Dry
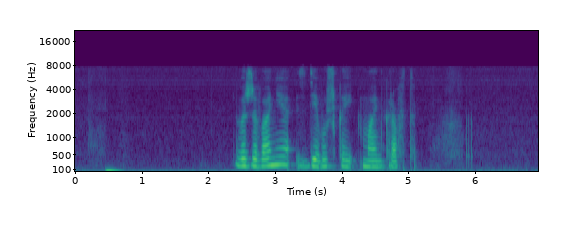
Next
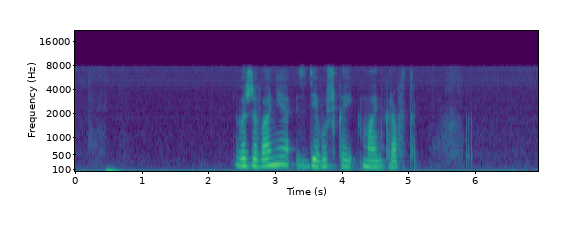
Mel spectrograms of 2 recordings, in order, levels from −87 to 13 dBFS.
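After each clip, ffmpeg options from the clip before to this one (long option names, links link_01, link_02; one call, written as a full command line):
ffmpeg -i in.wav -af "highshelf=frequency=4300:gain=11" out.wav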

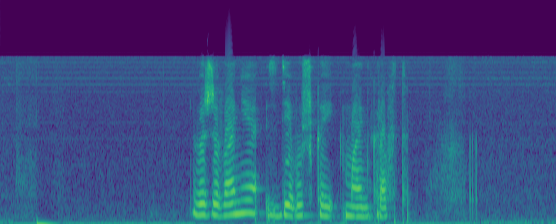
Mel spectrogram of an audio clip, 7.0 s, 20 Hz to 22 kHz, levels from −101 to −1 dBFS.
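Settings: ffmpeg -i in.wav -filter_complex "[0:a]acrossover=split=360|2400[link_01][link_02][link_03];[link_01]acompressor=threshold=-31dB:ratio=6[link_04];[link_02]asoftclip=type=tanh:threshold=-24dB[link_05];[link_04][link_05][link_03]amix=inputs=3:normalize=0" out.wav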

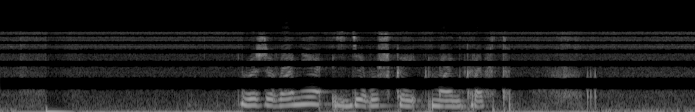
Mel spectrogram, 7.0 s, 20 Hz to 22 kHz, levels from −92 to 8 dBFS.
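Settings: ffmpeg -i in.wav -af "acompressor=threshold=-33dB:ratio=6,afftfilt=real='re*eq(mod(floor(b*sr/1024/720),2),0)':imag='im*eq(mod(floor(b*sr/1024/720),2),0)':win_size=1024:overlap=0.75" out.wav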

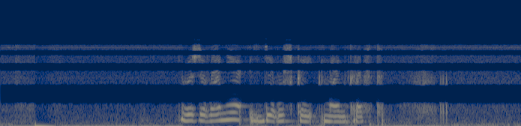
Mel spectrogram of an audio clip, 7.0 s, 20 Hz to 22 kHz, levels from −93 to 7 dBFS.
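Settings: ffmpeg -i in.wav -af "aresample=11025,aresample=44100" out.wav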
